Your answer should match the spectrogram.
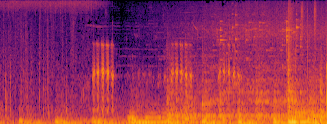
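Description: Cartoon soundtrack: soft, quick footfalls of a running animated character, then a low background music bed comes in about halfway, with three short bleat-like calls.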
